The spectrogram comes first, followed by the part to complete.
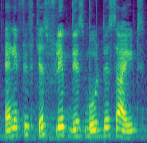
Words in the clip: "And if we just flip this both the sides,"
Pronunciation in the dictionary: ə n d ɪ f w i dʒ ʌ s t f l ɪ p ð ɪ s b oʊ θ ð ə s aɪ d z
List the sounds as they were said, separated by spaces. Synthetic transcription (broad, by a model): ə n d ɪ f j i dʒ ʌ s t f l ɪ p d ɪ s b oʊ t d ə s aɪ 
